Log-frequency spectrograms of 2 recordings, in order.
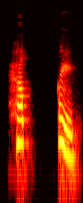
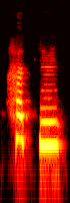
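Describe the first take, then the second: First: The middle consonant is held long and doubled. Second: The middle consonant is short and single. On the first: The speaker calls it right. "bil haqqi itu ada tasydidnya" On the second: The speaker calls it wrong. "Tidak ada tasydidnya di qafnya. Itu salah"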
